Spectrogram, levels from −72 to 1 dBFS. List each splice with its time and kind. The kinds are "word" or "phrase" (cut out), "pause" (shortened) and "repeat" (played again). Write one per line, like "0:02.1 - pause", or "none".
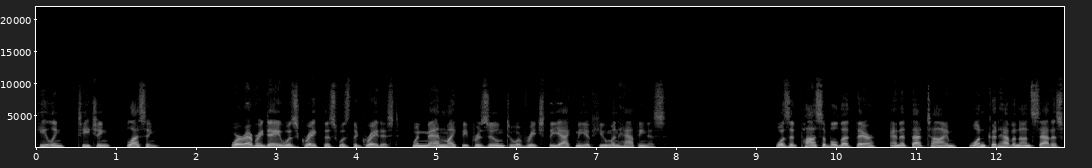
none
